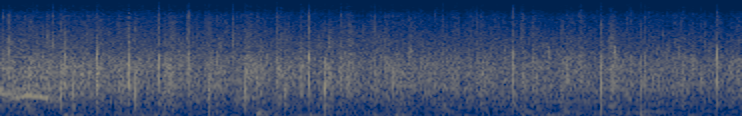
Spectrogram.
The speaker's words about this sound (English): I want to finish by thanking very, very sincerely our three panellists. So if you could give a round of applause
